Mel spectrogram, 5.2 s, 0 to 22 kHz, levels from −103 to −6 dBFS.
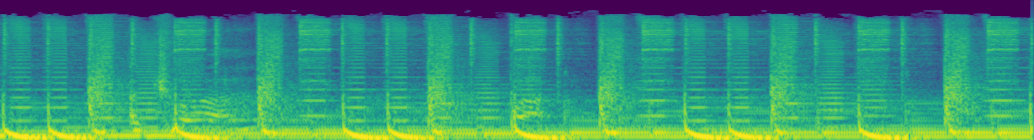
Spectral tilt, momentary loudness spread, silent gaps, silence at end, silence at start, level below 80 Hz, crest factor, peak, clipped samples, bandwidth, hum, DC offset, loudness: -5.5 dB/octave; 4 LU; none; 0 s; 0 s; -16 dBFS; 12 dB; 0 dBFS; under 0.1%; 15 kHz; none; under 0.1%; -15 LUFS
